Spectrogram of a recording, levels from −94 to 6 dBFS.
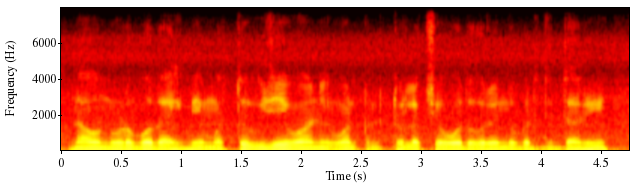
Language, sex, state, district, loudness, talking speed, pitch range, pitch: Kannada, male, Karnataka, Koppal, -16 LUFS, 115 wpm, 95-100 Hz, 100 Hz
